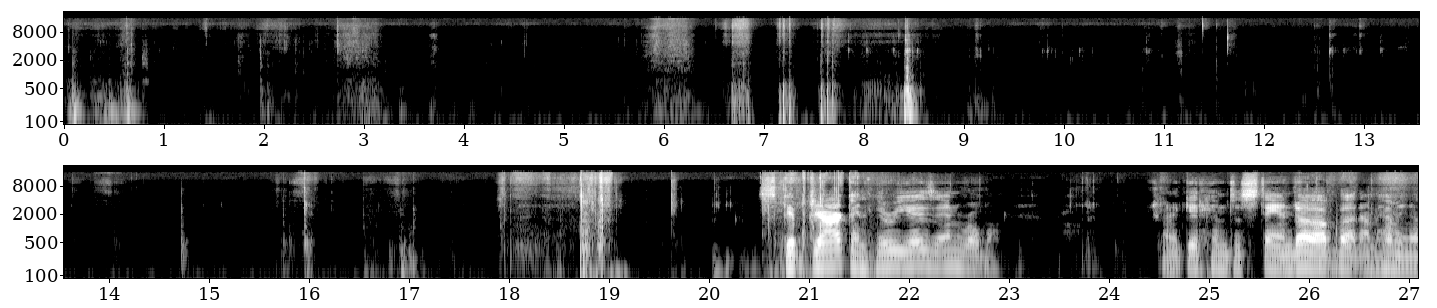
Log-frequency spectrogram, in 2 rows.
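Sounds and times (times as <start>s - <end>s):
rustling scrape: 5.8s - 6.9s, 25.9s - 27.0s.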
